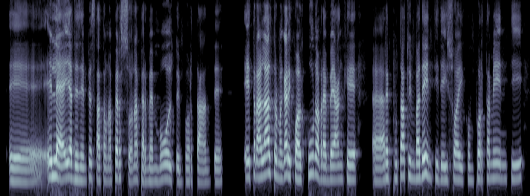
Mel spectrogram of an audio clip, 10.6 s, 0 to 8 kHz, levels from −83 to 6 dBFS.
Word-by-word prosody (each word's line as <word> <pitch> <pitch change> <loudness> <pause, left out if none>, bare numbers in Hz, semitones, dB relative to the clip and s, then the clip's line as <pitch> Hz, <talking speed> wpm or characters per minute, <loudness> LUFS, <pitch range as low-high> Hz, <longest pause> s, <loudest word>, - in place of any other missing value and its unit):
e 150 - -3
e - - +4
lei 190 -3 +6
ad 185 -2 +2
esempio 160 +1 -3
è - - -8
stata 165 -3 -3
una 150 -1 -7
persona 185 0 -2
per 160 -3 -3
me 150 - -3
molto 165 +2 -4
importante 145 -1 -7 0.4
e, 200 - 0
tra 195 -4 +5
l'altro, 235 +2 +6
magari 210 +3 +5
qualcuno 200 +6 +1
avrebbe 170 -3 +2
anche, 170 0 -1 0.3
ehm, 150 0 -2
reputato 185 +3 -1
invadenti 185 +1 +2
dei 170 -1 -4
suoi 165 -1 -3
comportamenti, 175 +2 -6
175 Hz, 145 wpm, -20 LUFS, 160-190 Hz, 0.4 s, lei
